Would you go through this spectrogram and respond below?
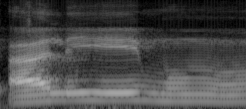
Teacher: Bibir itu sekadar bersentuhan saja dengan kadar panjang dua harakat. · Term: iqlab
